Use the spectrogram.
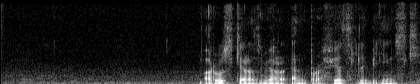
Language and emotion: Russian, neutral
